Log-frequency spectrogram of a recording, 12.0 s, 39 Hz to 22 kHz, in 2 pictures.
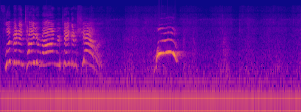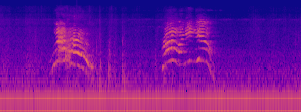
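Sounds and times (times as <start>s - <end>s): child's high-pitched call: 9.2s - 10.4s.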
